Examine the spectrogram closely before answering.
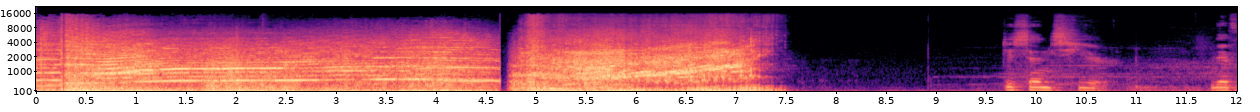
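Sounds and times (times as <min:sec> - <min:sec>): monster roar with screech: 0:00.3 - 0:07.6.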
